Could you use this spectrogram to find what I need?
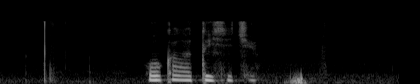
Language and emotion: Russian, neutral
